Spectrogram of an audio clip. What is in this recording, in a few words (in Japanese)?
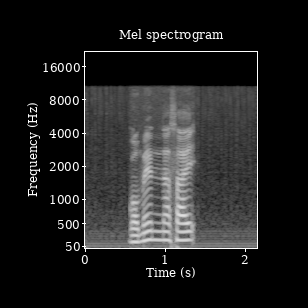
"go men nasai" Japanese, I'm sorry.; ごめんなさい。; Let's Speak Foreign Language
